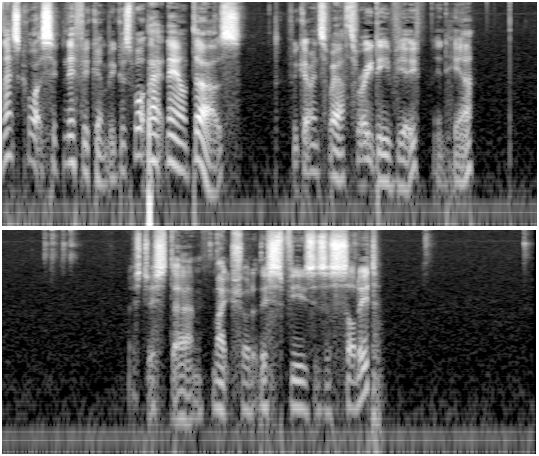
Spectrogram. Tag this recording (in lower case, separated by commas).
clicking, speech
